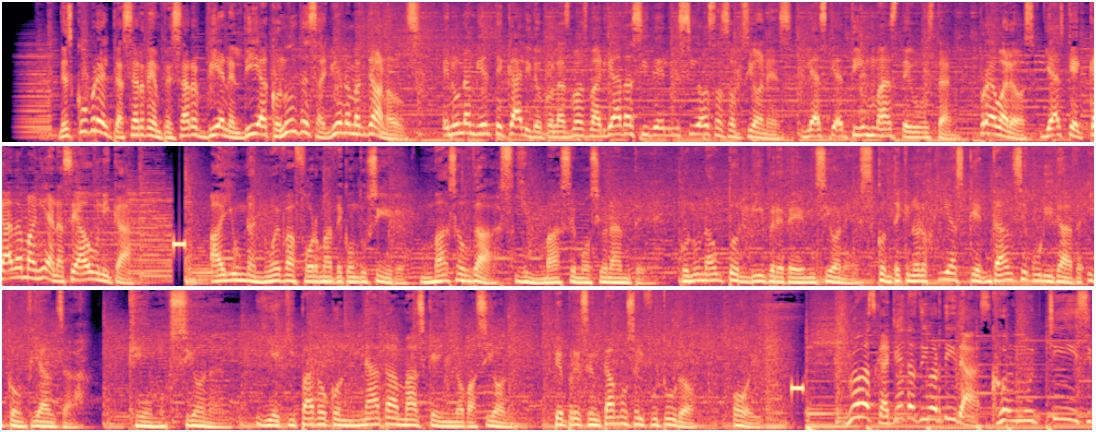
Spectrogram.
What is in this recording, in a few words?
Spanish Latin American commercial; Uruguay; Spanish (Argentinian)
